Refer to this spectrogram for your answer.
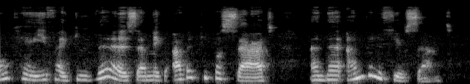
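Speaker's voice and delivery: ordinary talk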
